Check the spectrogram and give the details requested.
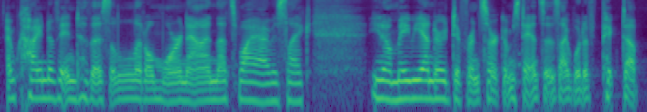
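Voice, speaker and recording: A woman talks casually as a podcast co-host in a book discussion. Her voice sits a little low and has a gravelly fry to it. The recording is dry, with very little room sound. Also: little pitch movement, fairly quick, no echo. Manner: frequently laughs while talking.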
